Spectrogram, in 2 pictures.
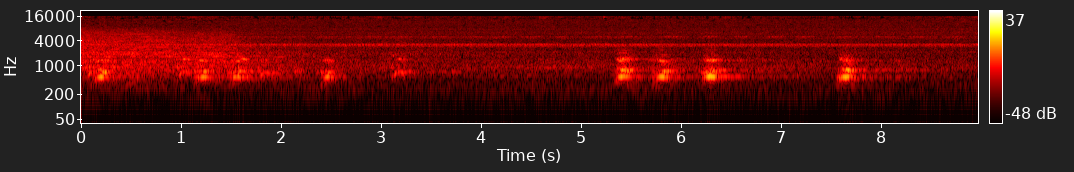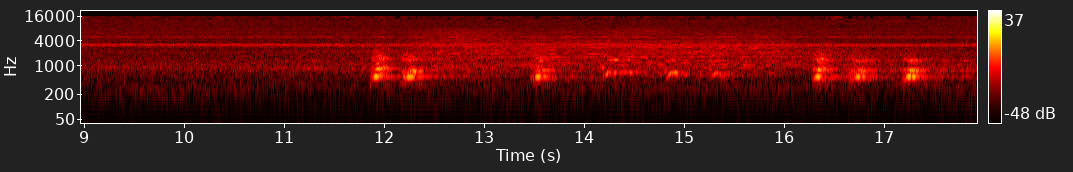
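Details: Dog named Rex running around and barking at night, recorded October 7, 2018: clusters of sharp, distant barks in bursts of two to four, separated by quiet gaps of several seconds, over a steady high electrical hum.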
